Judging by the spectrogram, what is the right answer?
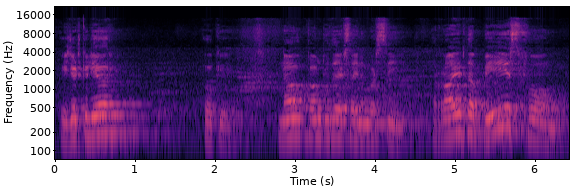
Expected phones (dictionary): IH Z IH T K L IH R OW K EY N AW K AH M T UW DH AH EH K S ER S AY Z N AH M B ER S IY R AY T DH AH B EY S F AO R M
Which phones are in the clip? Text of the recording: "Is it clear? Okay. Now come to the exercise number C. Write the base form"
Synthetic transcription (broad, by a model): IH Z IH T K L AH R OW K EY N AW K AH M T UW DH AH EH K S S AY N AH M B ER S IY R AY T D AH B EY S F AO R M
